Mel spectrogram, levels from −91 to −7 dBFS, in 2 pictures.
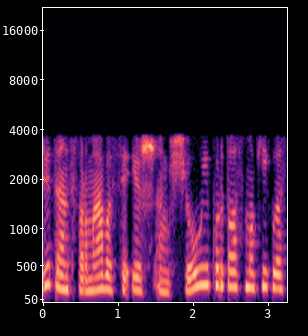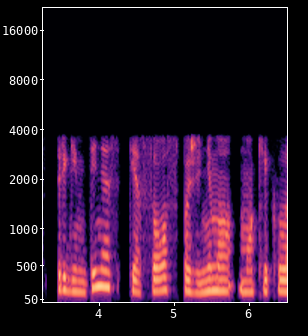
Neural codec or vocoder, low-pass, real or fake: none; 3.6 kHz; real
